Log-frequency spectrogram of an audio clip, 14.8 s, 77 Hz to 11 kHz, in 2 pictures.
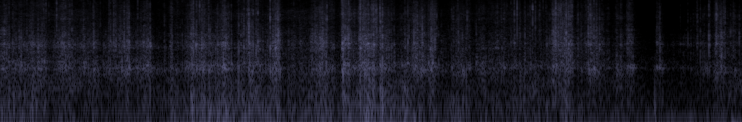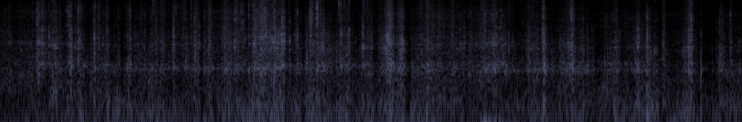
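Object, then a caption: Lightweight plastic chain. A hollow, lightweight grey plastic Halloween chain with large links is handled, shaken and tapped with long nails, so the links clack together. The sound is a dense, continuous run of quick, dry, bright plastic clicks and rattles with almost no ring, centred in the mids around 770 Hz. The activity dips briefly quieter near the middle before picking up again.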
